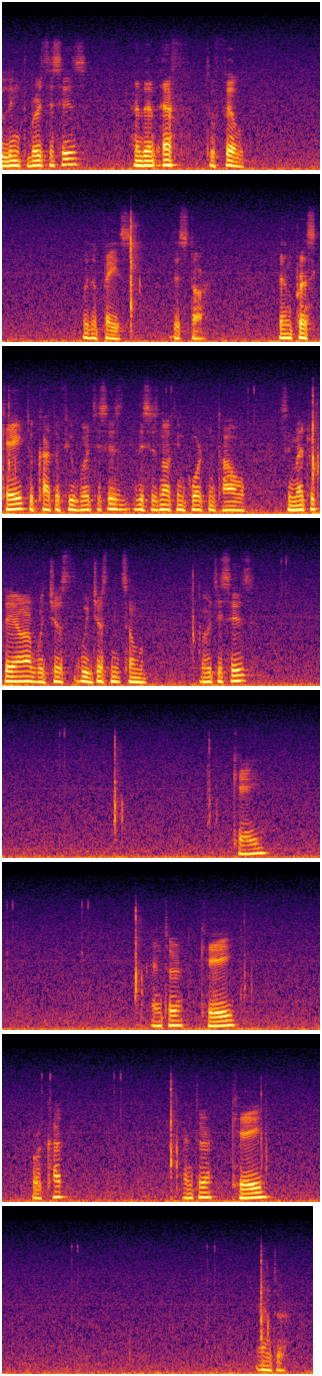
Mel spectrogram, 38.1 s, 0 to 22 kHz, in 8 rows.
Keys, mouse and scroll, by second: 7.9 f, 9.6 k, 14.2 Return, 17.1 k, 20.8 Return, 22.1 k, 25.9 Return, 27.4 k, 31.2 Return, 32.5 k, 37.3 Return.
